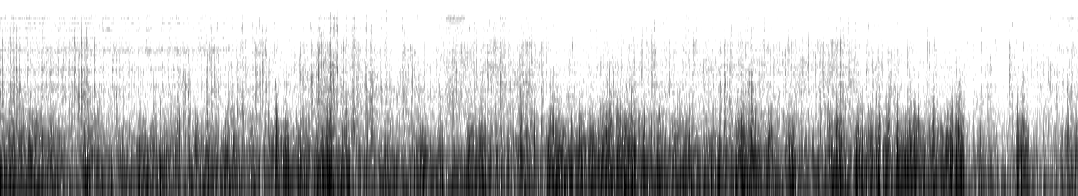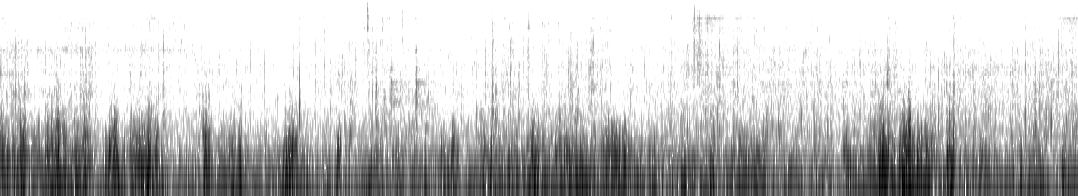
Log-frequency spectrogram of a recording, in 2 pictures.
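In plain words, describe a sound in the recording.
Bicycle tyres crunch and rumble over a dry forest trail.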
